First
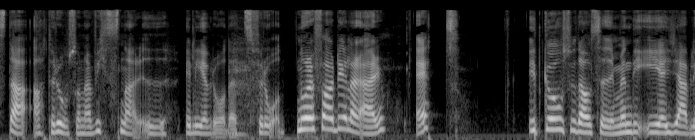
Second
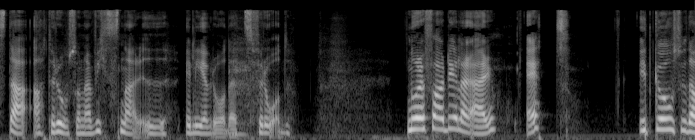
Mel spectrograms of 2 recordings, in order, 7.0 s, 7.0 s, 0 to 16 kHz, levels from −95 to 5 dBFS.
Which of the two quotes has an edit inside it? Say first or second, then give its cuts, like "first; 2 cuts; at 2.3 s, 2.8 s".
first; 1 cut; at 2.8 s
